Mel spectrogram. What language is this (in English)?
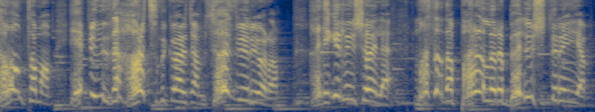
Turkish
